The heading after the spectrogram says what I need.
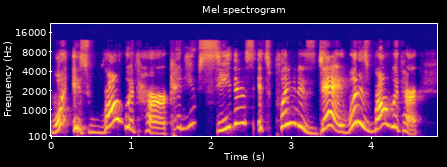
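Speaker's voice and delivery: very high, swooping, fed-up, exasperated rant. Retelling a doctor talking to the nurse outside the door: imitating a doctor's exasperated yelling. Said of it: "basically yelling at me without yelling at me directly".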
